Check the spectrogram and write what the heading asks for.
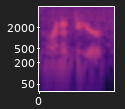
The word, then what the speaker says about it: grenadier: It's pronounced grenadier. Grenada hyphen deer.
